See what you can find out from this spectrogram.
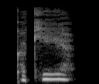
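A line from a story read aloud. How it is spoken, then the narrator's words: Barely audible whisper. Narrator (Russian): Шепотом, едва размыкая губы, выдохнула она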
